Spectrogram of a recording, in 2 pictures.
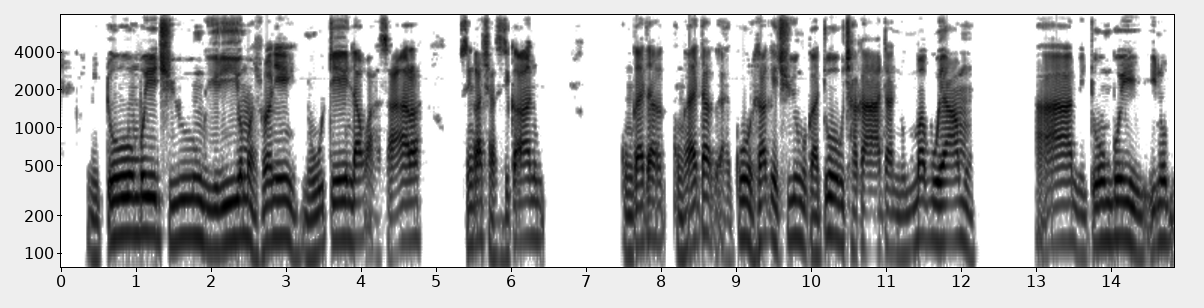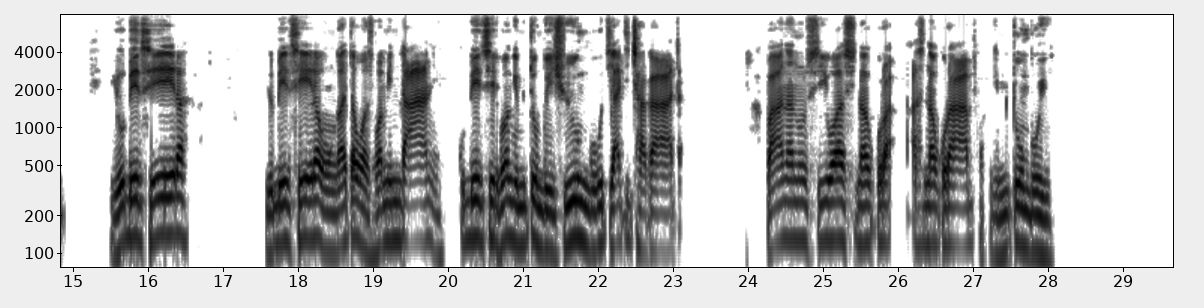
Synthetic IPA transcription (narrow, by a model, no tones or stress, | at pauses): mitombo̞je̞t͡ʃijuŋɡuiriːjomaʐuwaninoutʼendawa̰zaɾa | usiŋɡat͡ʃazikano | kuŋɡatakuŋɡaitakuraket͡ʃijuŋɡukatiwokut͡ʃakatanomumaɓujaːmo | a̰mitʼo̞mbo̞iiino | jo̞ɓe̞t͡seɾa | jo̞ɓe̞t͡seɾaɦaŋɡataurwazwamindanikuɓe̞t͡se̞rwaŋɡe̞mito̞mboit͡ʃiuŋɡokutijatit͡ʃakatḁ | ɦapanaːno̞siwasinakuaa̰sinakuɾapʰwaŋɡe̞mito̞mboiːji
